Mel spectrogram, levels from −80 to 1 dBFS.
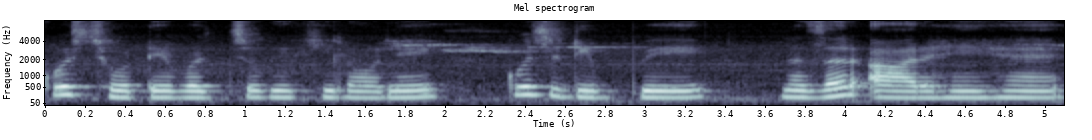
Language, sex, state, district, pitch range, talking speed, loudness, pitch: Hindi, male, Chhattisgarh, Raipur, 185-200 Hz, 130 wpm, -17 LUFS, 190 Hz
